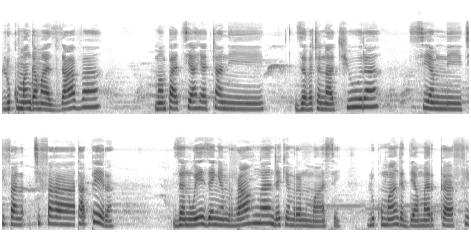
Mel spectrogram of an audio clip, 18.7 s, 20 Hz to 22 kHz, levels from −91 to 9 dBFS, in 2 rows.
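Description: At 10.73 to 10.80 s, compressed frames are skipped. About three frames are not played, so the speech jumps ahead by roughly 150 ms, which fits a frame length of about 46 ms. There is no silent gap, unlike a dropout.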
